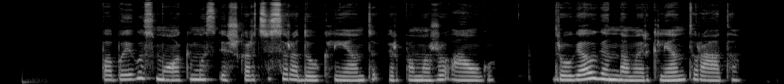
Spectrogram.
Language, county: Lithuanian, Šiauliai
